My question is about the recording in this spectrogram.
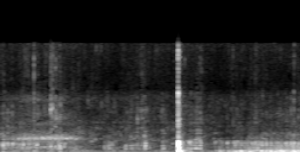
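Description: A small toy monster truck set down on a hard surface, one sharp click about a second and a half in, with faint handling rustle around it.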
